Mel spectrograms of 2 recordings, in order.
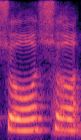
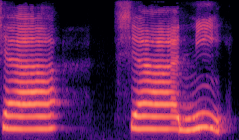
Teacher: होंठ आगे नहीं आनी चाहिए शीन की अदायगी में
